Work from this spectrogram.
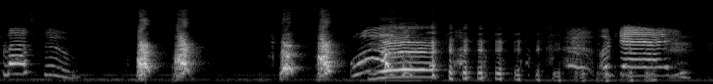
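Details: Shih Tzu yapping in high, clipped barks and a drawn-out whining bark, interleaved with a person speaking several words, over a low steady background hum.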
